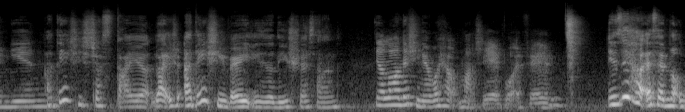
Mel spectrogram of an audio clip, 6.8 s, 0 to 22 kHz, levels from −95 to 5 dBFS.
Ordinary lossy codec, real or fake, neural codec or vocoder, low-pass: none; fake; codec, 44.1 kHz, 7.8 kbps, Pupu-Codec; 19.8 kHz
